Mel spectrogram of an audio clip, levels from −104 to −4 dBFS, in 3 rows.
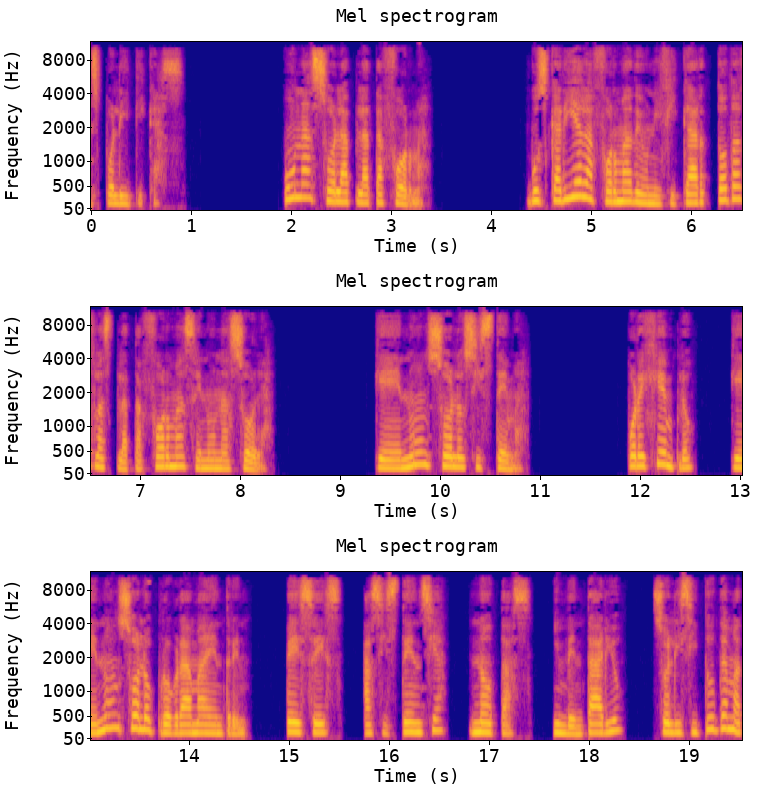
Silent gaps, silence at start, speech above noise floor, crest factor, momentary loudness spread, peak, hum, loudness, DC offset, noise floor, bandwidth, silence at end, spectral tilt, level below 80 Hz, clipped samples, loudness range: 1.10-1.87 s, 3.50-4.28 s, 8.48-9.26 s, 10.99-11.77 s; 0 s; over 71 dB; 16 dB; 10 LU; -4 dBFS; none; -19 LUFS; under 0.1%; under -90 dBFS; 12 kHz; 0 s; -4.5 dB/octave; -62 dBFS; under 0.1%; 2 LU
